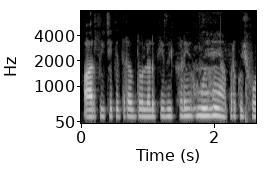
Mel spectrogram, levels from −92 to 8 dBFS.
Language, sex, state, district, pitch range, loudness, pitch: Hindi, female, Chhattisgarh, Raigarh, 185-195 Hz, -20 LUFS, 190 Hz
